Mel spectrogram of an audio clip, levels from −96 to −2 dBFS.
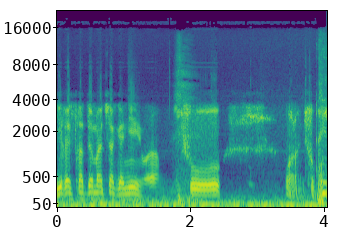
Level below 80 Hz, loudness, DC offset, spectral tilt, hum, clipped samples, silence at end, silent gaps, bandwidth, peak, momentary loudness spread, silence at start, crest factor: -22 dBFS; -16 LUFS; under 0.1%; -5 dB/octave; none; under 0.1%; 0 s; none; 16 kHz; -2 dBFS; 9 LU; 0 s; 12 dB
